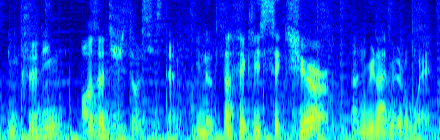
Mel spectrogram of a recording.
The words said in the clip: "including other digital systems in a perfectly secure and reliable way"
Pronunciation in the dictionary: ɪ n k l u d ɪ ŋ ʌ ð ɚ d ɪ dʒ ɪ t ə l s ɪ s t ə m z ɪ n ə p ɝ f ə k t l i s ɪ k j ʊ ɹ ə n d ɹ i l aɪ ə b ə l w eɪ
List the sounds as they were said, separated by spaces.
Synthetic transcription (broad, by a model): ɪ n k l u d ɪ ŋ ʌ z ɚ d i ʒ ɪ t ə l s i s t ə m ɪ n ə p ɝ f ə k t l i s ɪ k j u ɹ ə n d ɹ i l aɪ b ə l w eɪ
